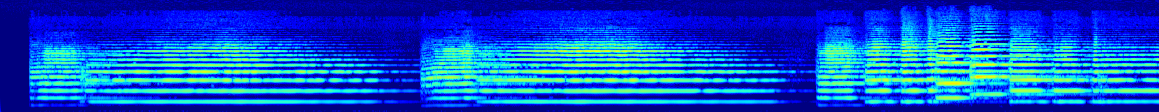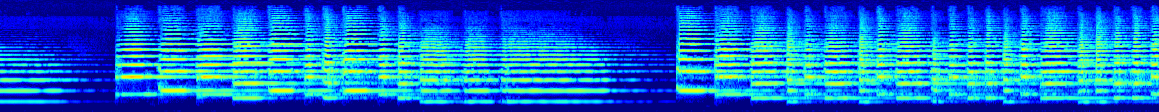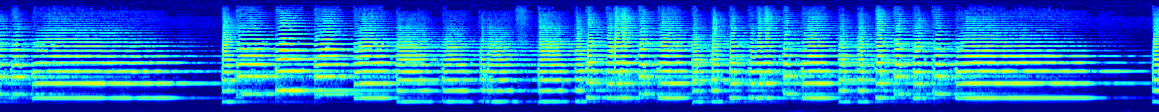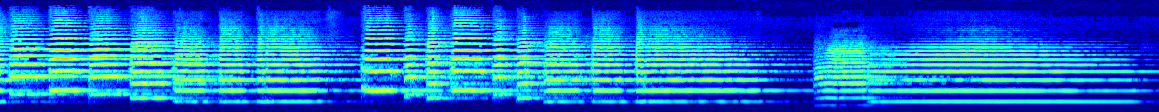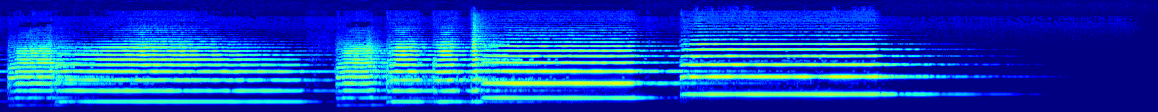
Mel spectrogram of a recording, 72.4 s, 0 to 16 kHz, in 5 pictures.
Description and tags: Last Post 3
A stereo recording of a bugler rehearsing the Last Post in a hall.Mixdown from two recordings, both of which had a squeaky self closing door noise present.This version was submitted in response to a request to remove traffic rumble. Zoom H2 front on-board mics.
commemoration, military, ultimate-sacrifice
